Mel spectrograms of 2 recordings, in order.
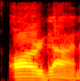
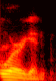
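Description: First: The name is clipped, sounding like 'Argonne'. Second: The name is said fully, sounding like 'Oregon'. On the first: This is how locals say it. The speaker calls it right. "If you guys ever find yourself in Philly, it's Argonne Ave" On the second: This is not how locals say it. The speaker calls it wrong. "It's not Oregon"

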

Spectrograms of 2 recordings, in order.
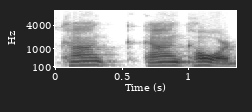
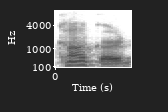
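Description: First: It is said the local North Carolina way. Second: It is said the Massachusetts way. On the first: The speaker calls it right. "That is pronounced Concord" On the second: The speaker calls it wrong. "not Concord, like they say it in Massachusetts up north"

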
